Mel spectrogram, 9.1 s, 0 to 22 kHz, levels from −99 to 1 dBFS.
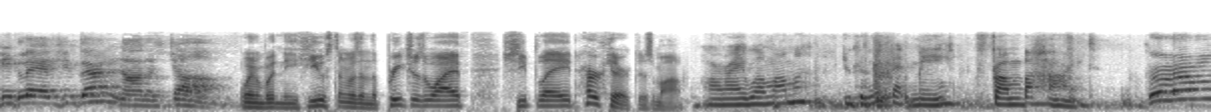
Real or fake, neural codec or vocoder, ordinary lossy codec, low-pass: fake; codec, 16 kHz, 4 kbps, X-Codec, HuBERT features, trained on balanced general audio; Opus, 24 kbps; 7.2 kHz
